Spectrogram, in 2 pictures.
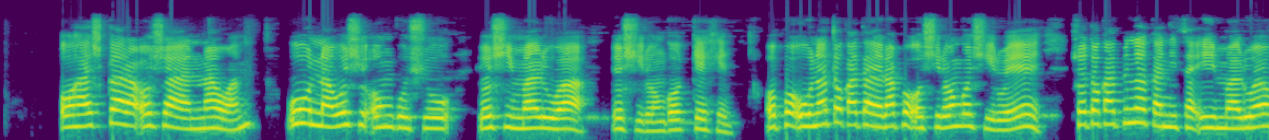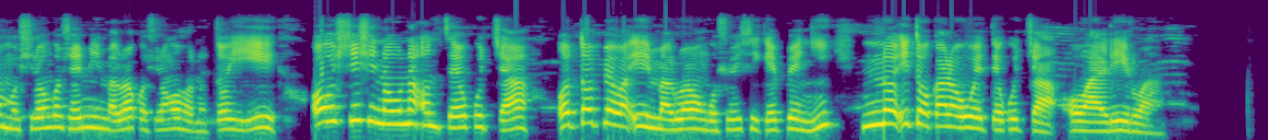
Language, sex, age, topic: Oshiwambo, male, 25-35, finance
